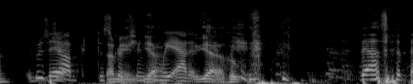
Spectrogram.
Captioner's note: laughs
